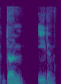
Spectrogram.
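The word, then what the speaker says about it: Dunedin: don okay thank you done Eden pronounced pronounced dun Eden thank you okay thank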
